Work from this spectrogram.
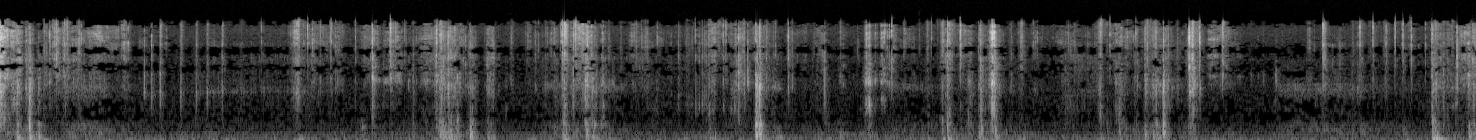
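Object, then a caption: Bar of soap cut with a blade. A solid blue bar of soap, held in the hand, is sliced with a yellow box cutter blade. Repeated dry scraping and crisp crunching cuts run throughout, with bright, sharp transients on each stroke and quiet pauses between them.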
